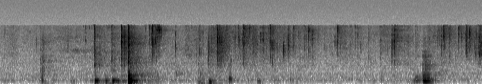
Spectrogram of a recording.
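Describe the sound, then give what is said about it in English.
Soft, irregular tapping of keys on a computer keyboard by a commissioner during a meeting, a few quick bursts separated by pauses, quiet with no one speaking. “He's typing. I was typing.”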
